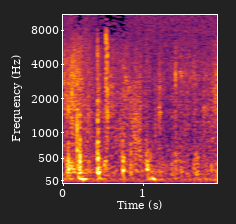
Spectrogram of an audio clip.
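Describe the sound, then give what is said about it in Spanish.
Hurried footsteps of several people running off, a thief fleeing while two servants chase him, a quick, uneven patter of steps at moderate loudness with no one speaking. “Don Quijote desarma al ladrón que huye perseguido por los criados.”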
